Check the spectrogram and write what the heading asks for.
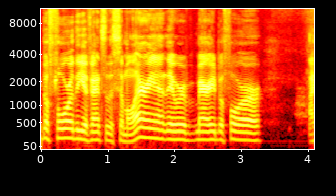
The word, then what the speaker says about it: Silmarillion: Like they got married, they were married before the events of the Silmarillion. They were married before. I can never say that actually. By the way, Silmarillion. Silmarillion.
